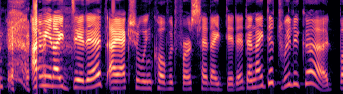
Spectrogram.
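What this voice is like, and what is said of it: Speaks with a noticeable accent. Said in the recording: “with this accent, it's very hard to sell on the phone”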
